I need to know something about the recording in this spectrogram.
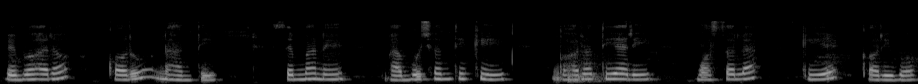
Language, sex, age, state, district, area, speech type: Odia, female, 18-30, Odisha, Kendrapara, urban, spontaneous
